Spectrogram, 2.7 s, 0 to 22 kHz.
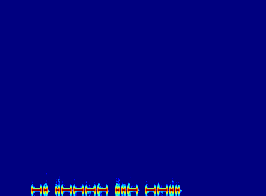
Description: Morse code, heard as a keyed tone, about 40 wpm, 700 Hz. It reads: N1UZ
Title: USA Call Signs - 4 Characters - Repeated 2x - 40wpm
